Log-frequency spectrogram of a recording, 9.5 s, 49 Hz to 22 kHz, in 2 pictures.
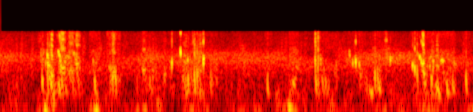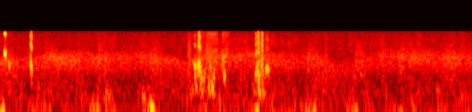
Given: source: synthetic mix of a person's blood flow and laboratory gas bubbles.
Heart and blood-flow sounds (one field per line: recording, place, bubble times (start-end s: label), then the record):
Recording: Doppler ultrasound of blood flow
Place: subclavian vein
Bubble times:
0.40-0.84 s: bubbles
0.89-1.00 s: bubbles
1.06-1.23 s: bubbles
1.35-2.19 s: bubbles
2.65-2.73 s: bubbles
2.88-2.99 s: bubbles
3.12-3.38 s: bubbles
3.46-3.95 s: bubbles
4.10-4.71 s: bubbles
4.75-4.86 s: bubbles
5.01-5.08 s: bubbles
6.62-6.91 s: bubbles
6.94-7.02 s: bubbles
7.11-7.46 s: bubbles
From the record:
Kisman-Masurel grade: 333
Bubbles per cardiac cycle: rolling drumbeat, 9 or more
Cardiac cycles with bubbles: 50 to 99%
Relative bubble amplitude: loud (0.450 to 0.775)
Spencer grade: 3 (all of the cardiac periods contain showers or single bubble signals, but not dominating or overriding the cardiac motion signals)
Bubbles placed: anywhere in the cardiac cycle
